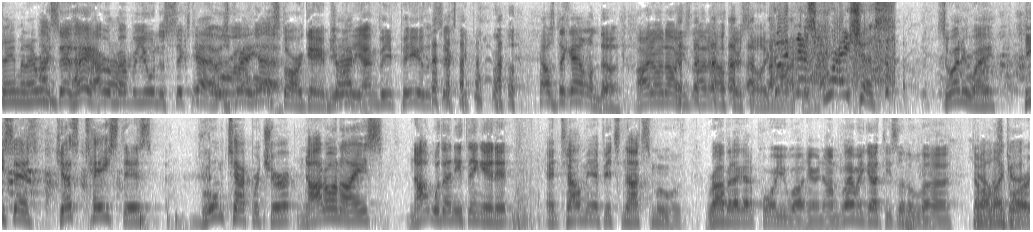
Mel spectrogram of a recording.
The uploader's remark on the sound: Another great crowd and fun night on the Podcast. Was upset with the slow internet.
